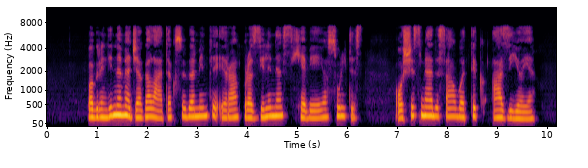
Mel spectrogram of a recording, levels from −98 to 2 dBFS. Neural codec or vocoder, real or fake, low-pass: codec, 16 kHz, 4 kbps, X-Codec, WavLM features, trained on Multilingual LibriSpeech; fake; 7.2 kHz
